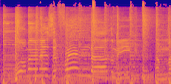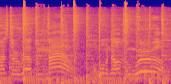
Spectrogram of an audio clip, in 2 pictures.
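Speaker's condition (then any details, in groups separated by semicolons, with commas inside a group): No condition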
